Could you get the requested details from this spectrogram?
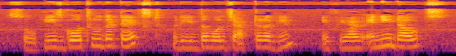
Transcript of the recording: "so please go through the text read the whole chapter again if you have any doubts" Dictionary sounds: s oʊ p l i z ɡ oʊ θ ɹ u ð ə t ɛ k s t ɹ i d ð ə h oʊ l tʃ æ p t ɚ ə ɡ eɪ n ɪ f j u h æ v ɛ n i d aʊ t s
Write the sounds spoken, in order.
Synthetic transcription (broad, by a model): s oʊ p l i z ɡ oʊ t ɹ u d ə t ɛ k s t ɹ i d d ə h oʊ l tʃ æ p t ɚ ə ɡ eɪ n ɪ f j u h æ v ɛ n i d aʊ t s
